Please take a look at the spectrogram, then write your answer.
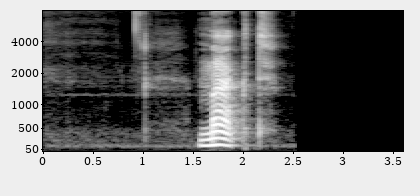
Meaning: inflection of maken: 1. second/third-person singular present indicative 2. plural imperative
- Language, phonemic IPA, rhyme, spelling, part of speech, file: Dutch, /maːkt/, -aːkt, maakt, verb, Nl-maakt.ogg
